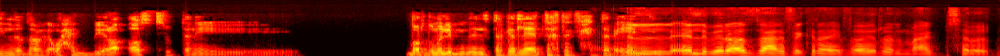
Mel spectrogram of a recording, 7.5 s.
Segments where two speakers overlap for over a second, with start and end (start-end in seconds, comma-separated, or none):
none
